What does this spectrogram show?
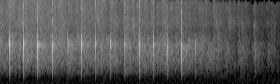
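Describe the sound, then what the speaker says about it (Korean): A church congregation at a Korean afternoon service claps in unison. About fifteen evenly spaced, crisp claps fall in a steady rhythm, then die away into a quiet room. "지금 이 시간 수고해 주신 것에 대한 감사의 의미로 우리 박수로 맞이하겠습니다."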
